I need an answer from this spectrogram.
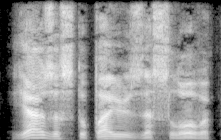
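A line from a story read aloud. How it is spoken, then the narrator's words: Soft, gentle. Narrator (Russian): мягко сказал критик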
